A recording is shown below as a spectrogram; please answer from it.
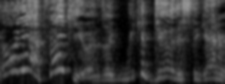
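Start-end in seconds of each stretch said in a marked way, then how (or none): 0.0-0.9 very high, louder squeaky thanks. Retold or imitated. Luigi thanks Mario in retelling. 1.2-2.2 high, upbeat encouragement; cheery brother voice. Retold or imitated.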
